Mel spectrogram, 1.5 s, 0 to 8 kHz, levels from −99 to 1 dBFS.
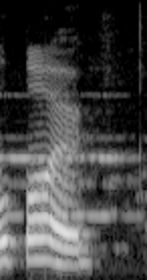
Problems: none marked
